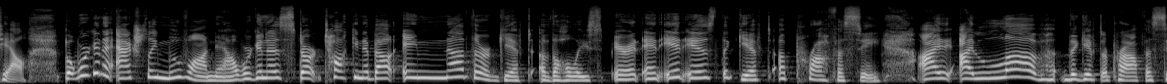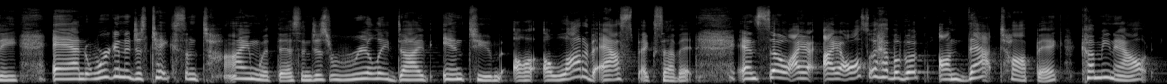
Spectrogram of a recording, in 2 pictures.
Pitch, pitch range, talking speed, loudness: 260 Hz, 210-300 Hz, 170 wpm, -19 LUFS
